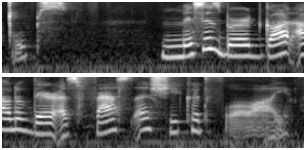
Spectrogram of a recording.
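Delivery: ordinary delivery, nothing marked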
